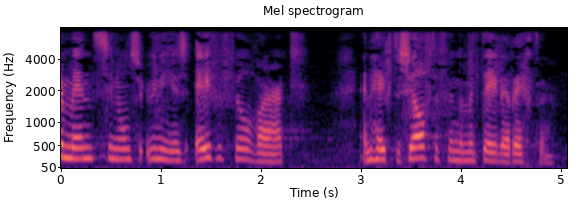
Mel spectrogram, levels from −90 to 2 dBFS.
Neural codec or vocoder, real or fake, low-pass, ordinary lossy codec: none; real; 7.2 kHz; none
